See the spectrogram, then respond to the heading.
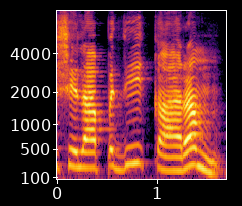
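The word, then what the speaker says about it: சிலப்பதிகாரம்: A poet named Elango, ये Elango word है, road the Tamil epic, इसे पढ़ेंगे शिलापदिकारम। आप इसे शिलप्पा पढ़िए पहले, शिलप्पा, और ये दिकारम, तो शिलप्पादिकारम।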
